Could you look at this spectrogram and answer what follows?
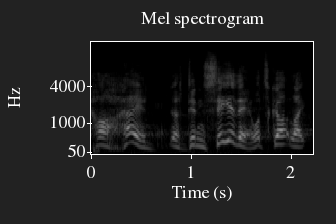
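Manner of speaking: put-on thick, overdone Australian accent with swooping pitch. Retelling greeting a police officer at the car door, in an overdone Australian accent. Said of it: "overusing the Australian accent".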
